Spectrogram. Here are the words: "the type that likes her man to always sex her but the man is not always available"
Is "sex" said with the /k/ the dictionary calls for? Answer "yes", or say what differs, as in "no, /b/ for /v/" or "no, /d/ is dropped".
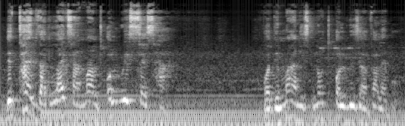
no, /k/ is dropped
